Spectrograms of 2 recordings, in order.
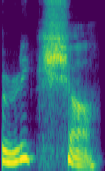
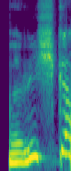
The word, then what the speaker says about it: রিক্সা: আবার অনেকে আমরা বলি এই মামা রিক্সা কি উচ্চারণ করি রিক্সা কি উচ্চারণ করি রিক্সা আবার যে রিক্সাচালক তিনি বলতেছেন রিশকা চালাইতে চালাইতে কষ্ট লাগে কি চালাইতে চালাইতে রিশকা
